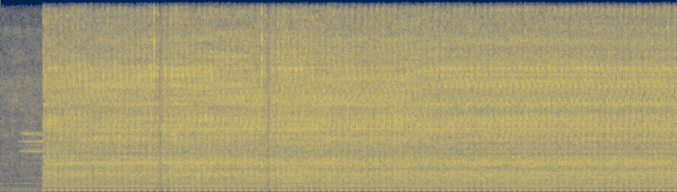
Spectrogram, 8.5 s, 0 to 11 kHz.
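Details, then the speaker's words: KTM RC 200 that stalled at idle and when the clutch was pulled, recorded before the fix: fast, uneven tick-tick firing over the single-cylinder exhaust pulses, with a sparking sound. Misfire traced to a loose, unseated spark plug cap. "കാര്യം നമുക്കതിൽ നിന്ന് ഒരു സ്പാർക്ക് അടിക്കുന്ന ഒരു സൗണ്ട് കൂടെ, tick tick tick എന്നൊരു സൗണ്ട് വരുന്നതായിട്ട് ഫീൽ ചെയ്യുന്നുണ്ടായിരുന്നു. ഒരു എവിടെയോ ഒന്ന് പ്രോപ്പറായിട്ട് പോകുന്നില്ല എന്നൊരു തോന്നലുണ്ടായിരുന്നു."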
